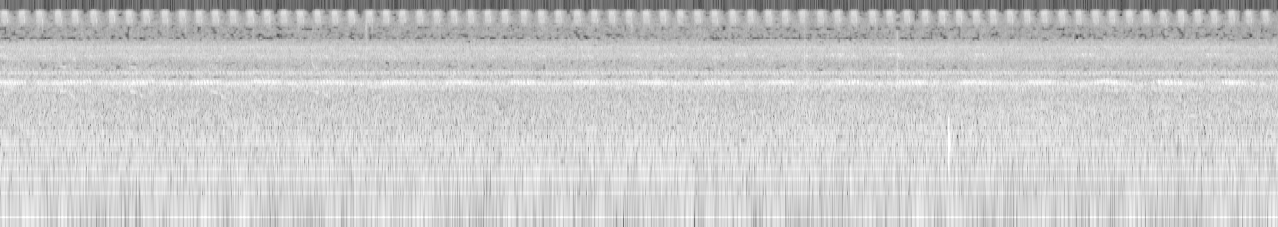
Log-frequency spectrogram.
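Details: Evening crickets near a deck give a mid-pitched, nearly continuous chirping band with a faint fast pulsing trill high above, under steady rushing background noise and one brief click.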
